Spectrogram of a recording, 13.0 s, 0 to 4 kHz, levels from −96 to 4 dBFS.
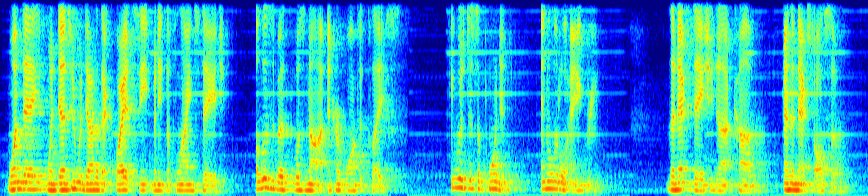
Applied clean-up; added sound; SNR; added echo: neural separator model SepFormer DNS4.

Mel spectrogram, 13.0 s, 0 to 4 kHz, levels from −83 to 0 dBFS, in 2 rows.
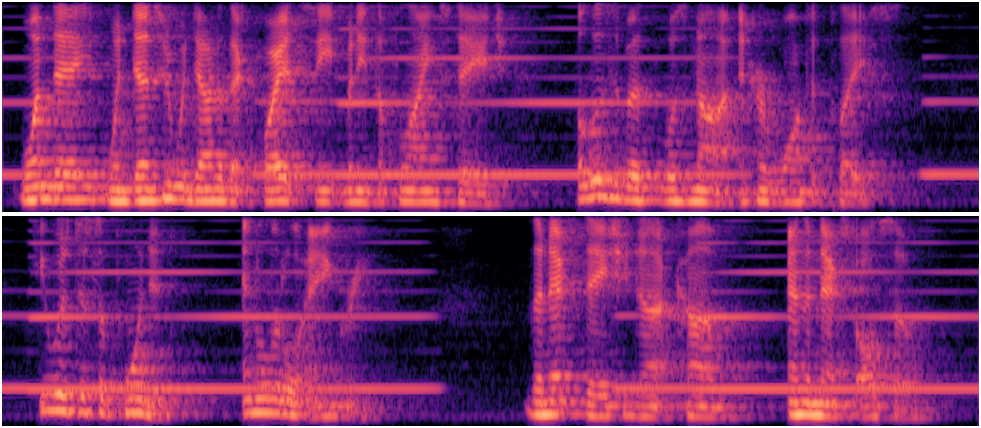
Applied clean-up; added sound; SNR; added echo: none; Wind instrument, woodwind instrument; 10 dB; reverberation time 1.0 s.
